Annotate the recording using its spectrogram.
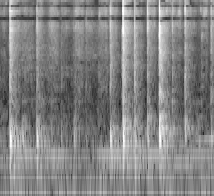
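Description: Badger shaving brush working soap lather on a face: a run of quick, irregular clicks and crackles as the brush is stroked over the skin.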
